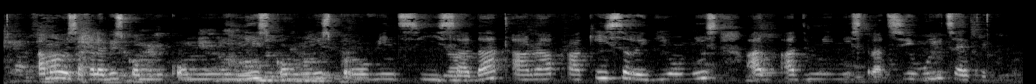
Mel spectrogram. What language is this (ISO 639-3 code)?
kat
